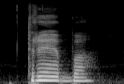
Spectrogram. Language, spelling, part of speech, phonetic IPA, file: Ukrainian, треба, noun / adjective, [ˈtrɛbɐ], Uk-треба.ogg
- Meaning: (noun) rite, ceremony (religious); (adjective) used to express necessity: (one) must, (one) has to, (it is) necessary (impersonal, + dative)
